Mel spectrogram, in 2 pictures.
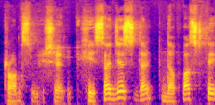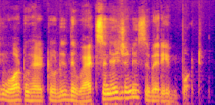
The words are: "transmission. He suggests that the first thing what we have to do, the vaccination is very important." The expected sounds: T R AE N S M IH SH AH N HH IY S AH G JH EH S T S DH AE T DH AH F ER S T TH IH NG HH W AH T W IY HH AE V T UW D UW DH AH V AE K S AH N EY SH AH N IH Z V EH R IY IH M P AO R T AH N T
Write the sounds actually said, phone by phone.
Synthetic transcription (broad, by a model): T R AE N S M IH SH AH N HH IY S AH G JH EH S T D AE T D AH F ER S T T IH NG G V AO T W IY HH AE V T UW D UW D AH V AE K S AH N EY SH AH N IH Z V EH R IY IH M P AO R T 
